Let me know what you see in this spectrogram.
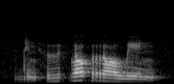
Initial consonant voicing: voiced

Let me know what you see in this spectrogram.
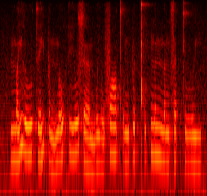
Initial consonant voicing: voiced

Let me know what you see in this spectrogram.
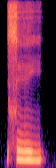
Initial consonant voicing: voiceless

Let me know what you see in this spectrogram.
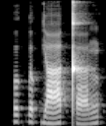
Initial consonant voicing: voiceless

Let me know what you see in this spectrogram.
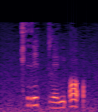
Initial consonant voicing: voiceless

